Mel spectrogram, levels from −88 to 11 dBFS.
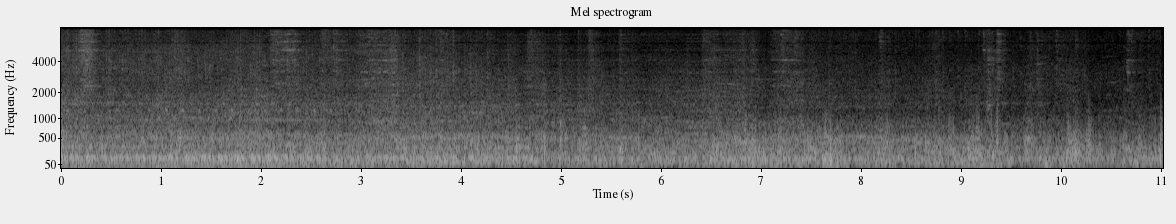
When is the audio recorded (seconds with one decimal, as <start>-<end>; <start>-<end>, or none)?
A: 0.0-4.4; 6.9-11.0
